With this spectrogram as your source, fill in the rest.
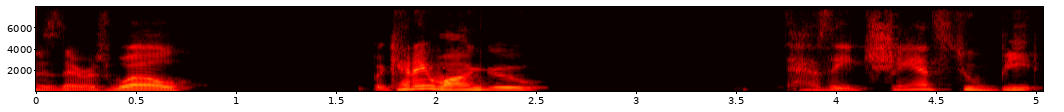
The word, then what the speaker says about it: Kene Nwangwu: First one on the list, Kene Nwangwu, and yes, it is how you pronounce it.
